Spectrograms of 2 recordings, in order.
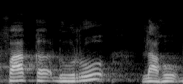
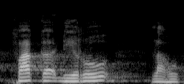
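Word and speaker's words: faqduru lahu (فاقدروا له): Bacanya faqduru lahu, bukan dibaca faqdiru lahu.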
